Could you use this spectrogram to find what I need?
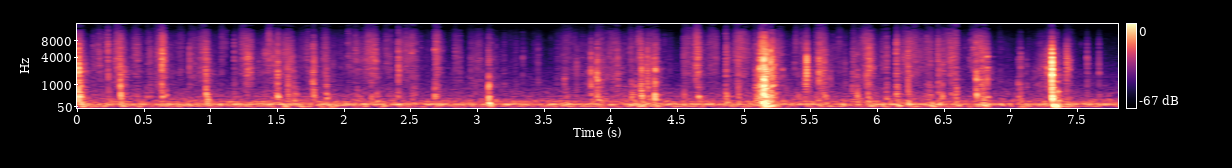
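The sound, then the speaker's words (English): Tarot cards are shuffled and drawn in a steady run of crisp, papery riffles and snaps, with a couple of louder slaps standing out among the many quick flutters. “I'm gonna just let the cards talk. First card, the Hanged Man.”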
